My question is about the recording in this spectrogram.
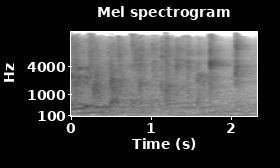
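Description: Quick, irregular tapping, about six sharp taps a second, growing fainter toward the end.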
